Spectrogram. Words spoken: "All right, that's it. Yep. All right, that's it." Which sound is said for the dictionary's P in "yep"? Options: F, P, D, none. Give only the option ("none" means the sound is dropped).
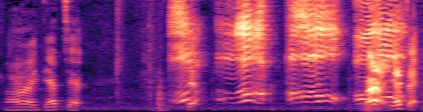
none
